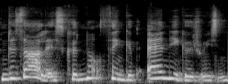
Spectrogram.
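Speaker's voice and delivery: ordinary delivery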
